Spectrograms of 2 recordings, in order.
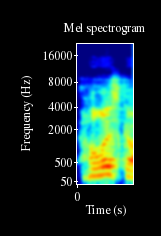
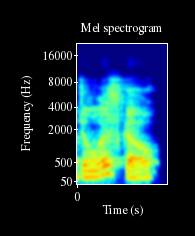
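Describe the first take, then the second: First: The word begins with an H sound. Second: The word begins with an English J sound. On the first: The speaker calls it right. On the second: The speaker calls it wrong.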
